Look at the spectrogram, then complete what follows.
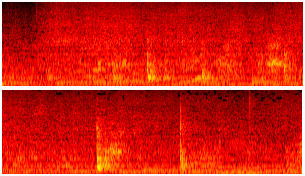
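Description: Wooden spatula stirring and scraping onion-tomato masala that sizzles in oil in a nonstick pan, with a few sharper strokes of the spatula against the pan.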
